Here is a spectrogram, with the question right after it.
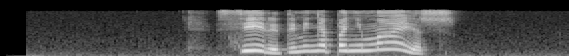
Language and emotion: Russian, angry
